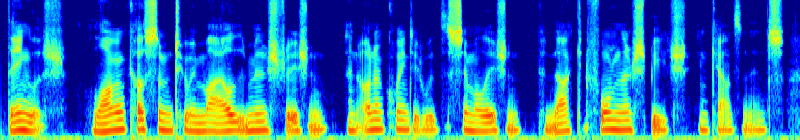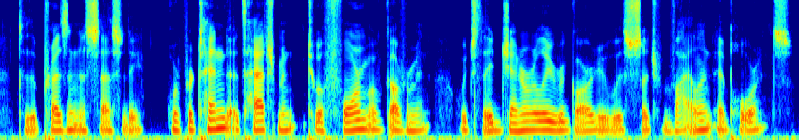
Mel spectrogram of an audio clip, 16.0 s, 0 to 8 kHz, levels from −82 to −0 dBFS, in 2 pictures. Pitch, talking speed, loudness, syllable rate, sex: 145 Hz, 145 wpm, -22 LUFS, 5.3 syllables/s, male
